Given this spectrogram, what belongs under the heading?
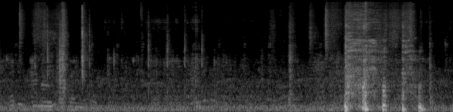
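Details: An adult gives a quick run of about five loud coughs over low background family noise and game-controller clicking; cough.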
